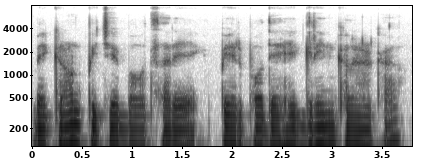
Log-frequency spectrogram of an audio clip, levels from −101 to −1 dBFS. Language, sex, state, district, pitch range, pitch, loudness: Hindi, male, Arunachal Pradesh, Lower Dibang Valley, 100-105 Hz, 100 Hz, -17 LUFS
